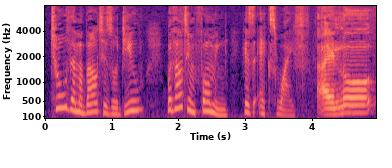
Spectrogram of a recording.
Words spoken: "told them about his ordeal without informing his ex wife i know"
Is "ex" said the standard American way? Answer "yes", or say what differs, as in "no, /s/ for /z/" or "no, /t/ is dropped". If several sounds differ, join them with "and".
yes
